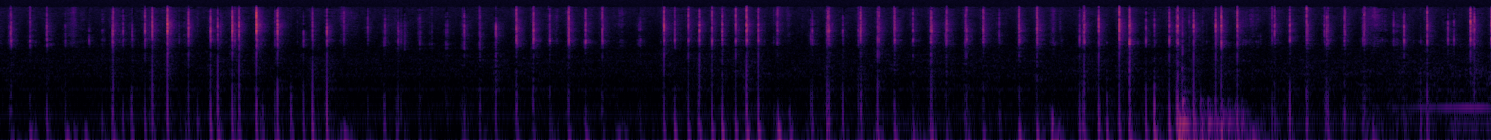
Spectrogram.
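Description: Long painted nails tap rapidly across a solid white wax pillar candle with a wick, held in both hands. The clicks are quick, dull and low, coming in dense bursts with a brief pause near the four-second mark, a louder thump around twelve seconds, and a faint low hum under the final taps.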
